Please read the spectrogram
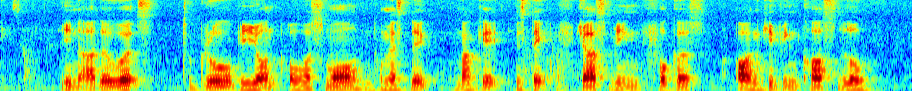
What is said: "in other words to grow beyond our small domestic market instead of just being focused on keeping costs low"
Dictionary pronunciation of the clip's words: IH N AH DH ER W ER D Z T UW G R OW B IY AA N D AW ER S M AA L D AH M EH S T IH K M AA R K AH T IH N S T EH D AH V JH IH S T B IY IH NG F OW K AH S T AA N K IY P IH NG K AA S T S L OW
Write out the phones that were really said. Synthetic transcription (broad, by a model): IH N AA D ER W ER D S T UW G R OW B IY AA N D AW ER S M AA L D AH M EH S T IH K M AA K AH T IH S T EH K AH F JH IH S B IY IH NG F OW K AH S T AA N K IY P IH NG K AA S S L OW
